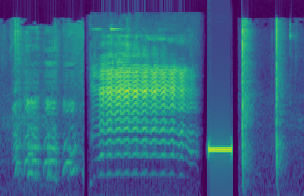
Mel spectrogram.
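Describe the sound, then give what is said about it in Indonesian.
Two wavering sheep-like bleats in quick succession, the second long and quavering, followed by a short electronic beep and a couple of sharp knocks. No talking. “Kawanan domba kali. Kawanan kambing.”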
